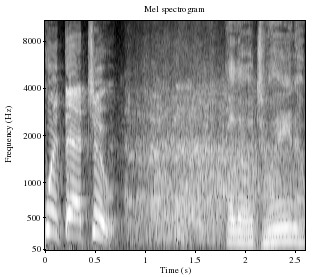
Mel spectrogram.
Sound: crowd laughing

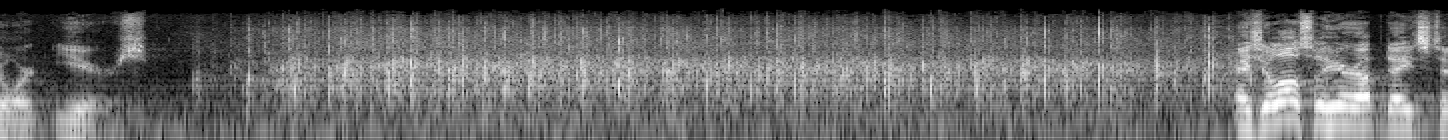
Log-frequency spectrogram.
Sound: applause

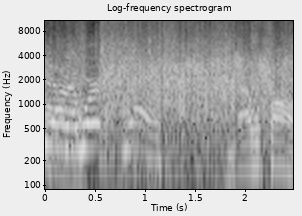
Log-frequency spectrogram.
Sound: audience applauding

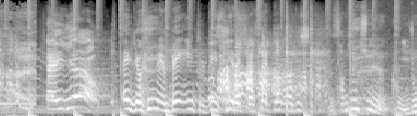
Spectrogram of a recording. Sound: laugh; laugh

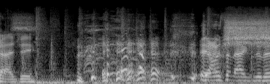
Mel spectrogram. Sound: people laughing

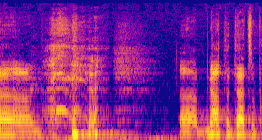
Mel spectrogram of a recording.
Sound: laugh

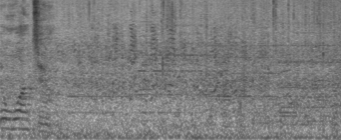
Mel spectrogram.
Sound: audience laughing

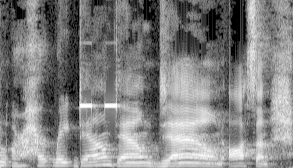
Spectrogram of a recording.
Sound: timer beeps

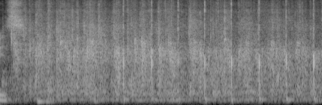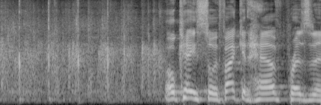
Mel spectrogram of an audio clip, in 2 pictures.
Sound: applause

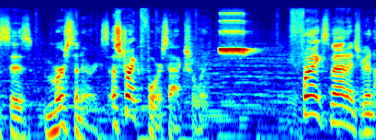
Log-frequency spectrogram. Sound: whistle blows

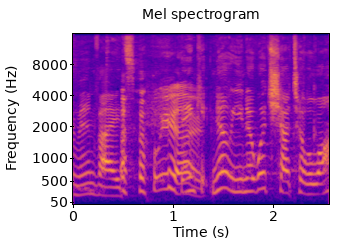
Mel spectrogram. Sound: laughter

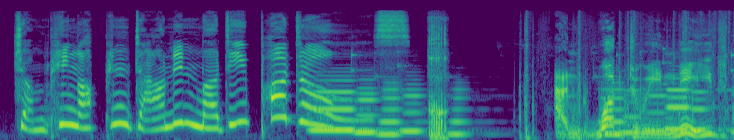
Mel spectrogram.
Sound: snorts

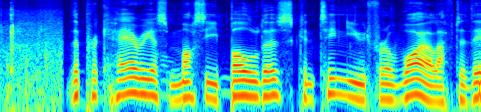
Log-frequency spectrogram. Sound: voiceover

